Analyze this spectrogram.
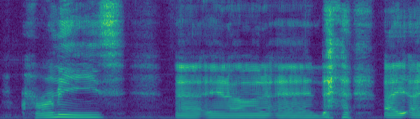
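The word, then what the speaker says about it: Hermès: address that look i screwed up i said hermes uh you know and i i jokingly said to the person well it's better than having saying herpes you know so it's hermes i know so thanks for the people that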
